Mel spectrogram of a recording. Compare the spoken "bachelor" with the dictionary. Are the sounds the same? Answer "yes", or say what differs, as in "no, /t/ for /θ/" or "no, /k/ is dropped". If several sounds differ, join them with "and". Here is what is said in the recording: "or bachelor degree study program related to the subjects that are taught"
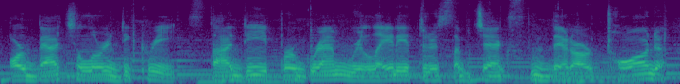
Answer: yes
